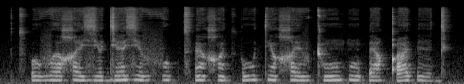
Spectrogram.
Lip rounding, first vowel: rounded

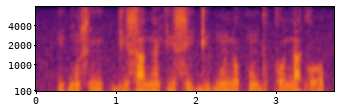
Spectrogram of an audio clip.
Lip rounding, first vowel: unrounded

